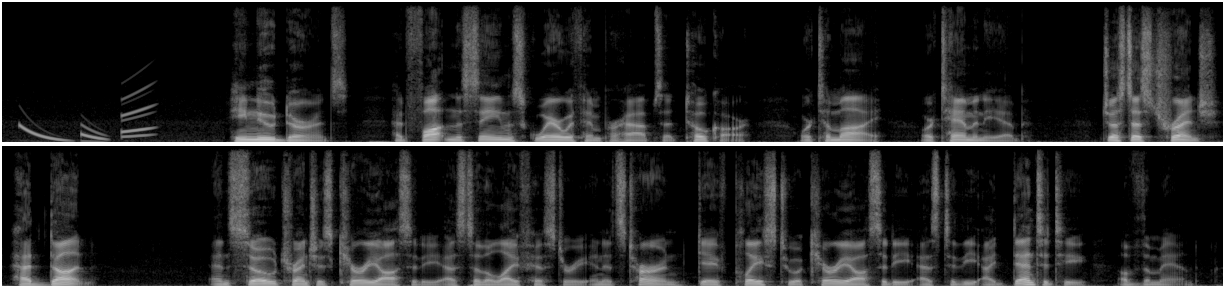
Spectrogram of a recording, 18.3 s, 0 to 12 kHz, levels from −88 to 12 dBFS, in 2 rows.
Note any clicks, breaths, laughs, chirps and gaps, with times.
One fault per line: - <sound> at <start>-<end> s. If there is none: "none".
- chirp at 0.1-1.2 s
